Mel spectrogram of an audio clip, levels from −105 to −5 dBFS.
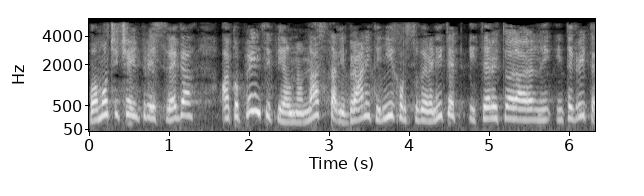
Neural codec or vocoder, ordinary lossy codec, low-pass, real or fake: codec, 16 kHz, 8 kbps, FreqCodec, smaller model; MP3, 48 kbps; 5.4 kHz; fake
